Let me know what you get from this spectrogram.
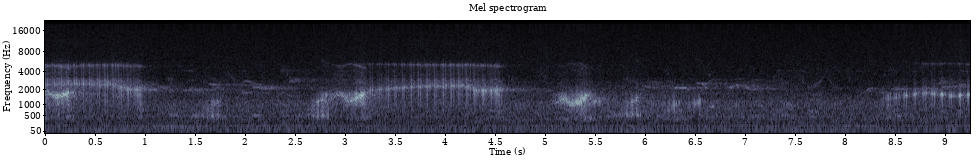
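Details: Croaking frogs, with drawn-out pulsed trills lasting about one to two seconds mixed with short sharp croaks, several callers overlapping in a continuous chorus.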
